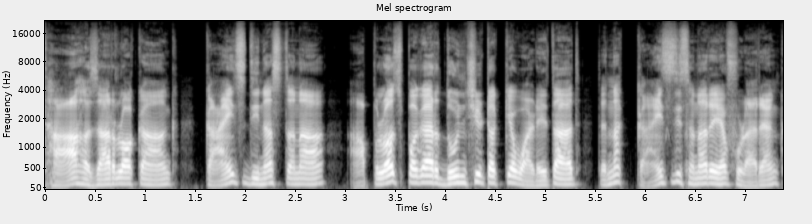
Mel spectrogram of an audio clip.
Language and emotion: Goan Konkani, disgusted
